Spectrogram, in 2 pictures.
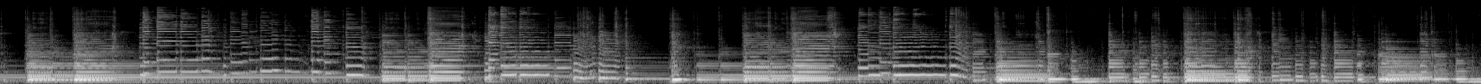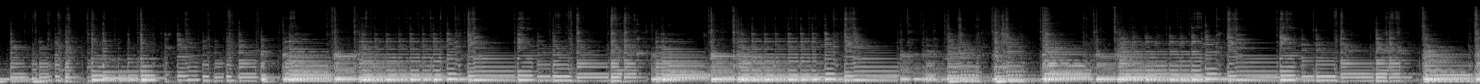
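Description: Solo acoustic guitar playing an instrumental piece: plucked melody notes over ringing chords and bass notes, with no singing.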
